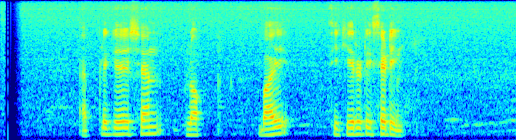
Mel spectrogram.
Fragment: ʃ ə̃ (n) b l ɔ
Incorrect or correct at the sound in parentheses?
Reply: correct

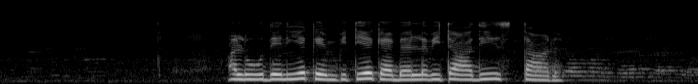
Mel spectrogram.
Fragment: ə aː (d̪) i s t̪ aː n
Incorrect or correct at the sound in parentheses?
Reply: correct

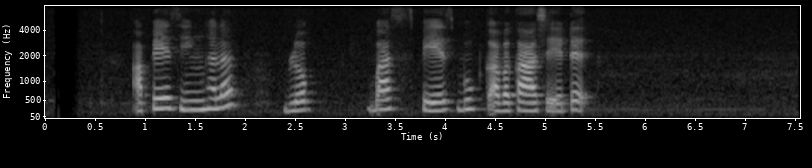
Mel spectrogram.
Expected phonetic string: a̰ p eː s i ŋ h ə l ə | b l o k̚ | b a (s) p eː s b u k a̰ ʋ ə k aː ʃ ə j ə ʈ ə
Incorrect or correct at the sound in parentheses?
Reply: correct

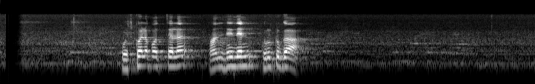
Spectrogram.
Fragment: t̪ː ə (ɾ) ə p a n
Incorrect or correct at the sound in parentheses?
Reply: incorrect: l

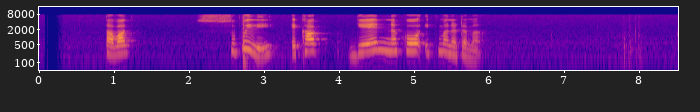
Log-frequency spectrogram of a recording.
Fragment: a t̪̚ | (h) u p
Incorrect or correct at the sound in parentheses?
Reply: incorrect: s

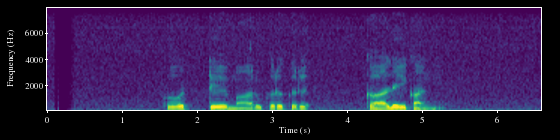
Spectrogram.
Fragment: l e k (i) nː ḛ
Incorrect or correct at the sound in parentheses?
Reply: incorrect: a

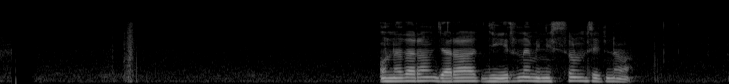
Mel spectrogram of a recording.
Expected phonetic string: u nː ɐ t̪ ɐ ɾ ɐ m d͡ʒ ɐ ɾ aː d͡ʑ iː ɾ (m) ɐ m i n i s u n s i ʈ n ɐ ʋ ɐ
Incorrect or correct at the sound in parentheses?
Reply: incorrect: n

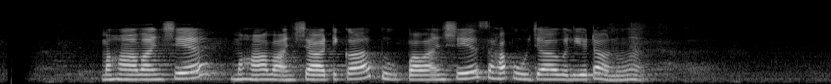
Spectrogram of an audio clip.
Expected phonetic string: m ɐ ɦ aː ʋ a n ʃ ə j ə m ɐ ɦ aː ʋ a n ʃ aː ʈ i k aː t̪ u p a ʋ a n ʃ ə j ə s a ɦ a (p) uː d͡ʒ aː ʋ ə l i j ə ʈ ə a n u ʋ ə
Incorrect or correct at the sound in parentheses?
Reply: correct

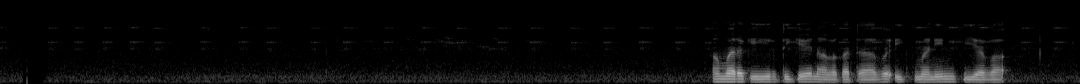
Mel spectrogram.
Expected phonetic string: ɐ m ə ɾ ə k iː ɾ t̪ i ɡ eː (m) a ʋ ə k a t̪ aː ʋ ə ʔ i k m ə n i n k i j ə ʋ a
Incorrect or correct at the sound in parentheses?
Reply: incorrect: n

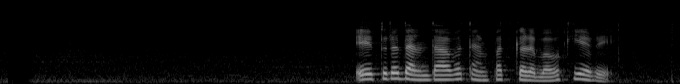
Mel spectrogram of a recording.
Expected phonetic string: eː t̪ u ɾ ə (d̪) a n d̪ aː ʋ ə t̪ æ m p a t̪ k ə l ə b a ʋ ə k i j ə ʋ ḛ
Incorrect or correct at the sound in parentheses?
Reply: correct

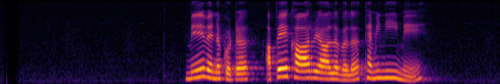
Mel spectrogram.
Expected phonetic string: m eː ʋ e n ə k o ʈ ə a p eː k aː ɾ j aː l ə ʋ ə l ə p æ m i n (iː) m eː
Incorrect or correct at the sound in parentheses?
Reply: correct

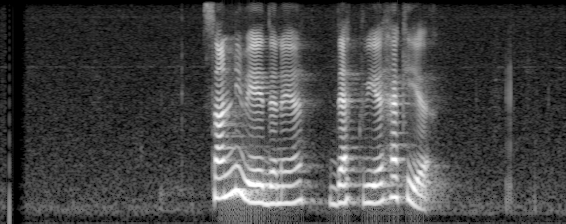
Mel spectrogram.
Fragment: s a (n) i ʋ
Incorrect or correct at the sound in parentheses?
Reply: incorrect: nː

